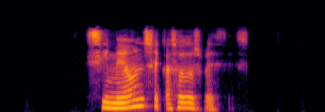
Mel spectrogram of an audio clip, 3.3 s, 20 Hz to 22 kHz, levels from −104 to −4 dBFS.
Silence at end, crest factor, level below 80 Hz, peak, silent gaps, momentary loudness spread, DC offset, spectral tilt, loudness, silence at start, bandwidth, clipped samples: 0.8 s; 20 dB; -68 dBFS; -8 dBFS; none; 14 LU; under 0.1%; -3.5 dB/octave; -24 LUFS; 0.9 s; 7.8 kHz; under 0.1%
